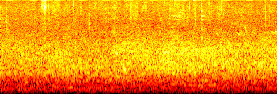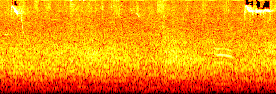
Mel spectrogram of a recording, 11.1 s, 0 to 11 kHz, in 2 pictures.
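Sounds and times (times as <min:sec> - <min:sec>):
bird chirp: 0:10.4 - 0:11.0.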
